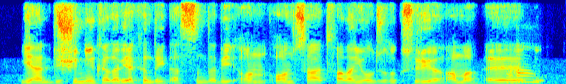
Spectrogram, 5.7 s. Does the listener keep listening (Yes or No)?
Yes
